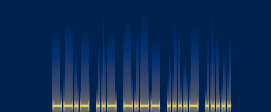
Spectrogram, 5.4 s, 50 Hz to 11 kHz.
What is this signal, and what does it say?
Morse code, heard as a keyed tone, about 22 wpm, 700 Hz. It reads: QUY45
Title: Code Groups - 5 Letter:Numbers - 22wpm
